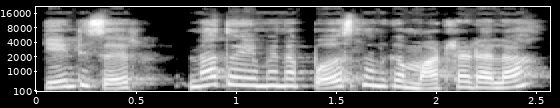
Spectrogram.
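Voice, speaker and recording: A woman voicing a defiant, sharp-tongued young female employee who speaks in a cheeky, mocking, drawn-out way, in a storybook reading. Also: sits high, expressive, voice pushed up.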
